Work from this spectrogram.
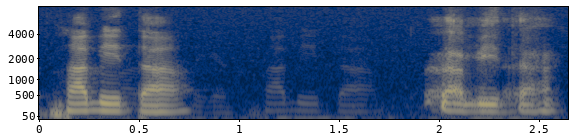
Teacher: ছা অক্ষর জিহ্বার আগা থেকে নরম করে পড়তে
